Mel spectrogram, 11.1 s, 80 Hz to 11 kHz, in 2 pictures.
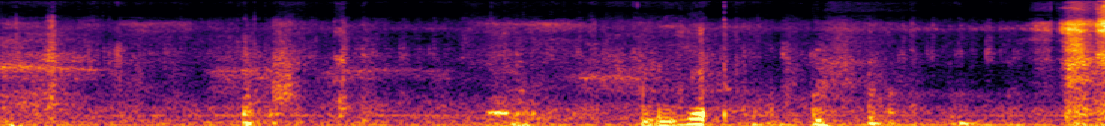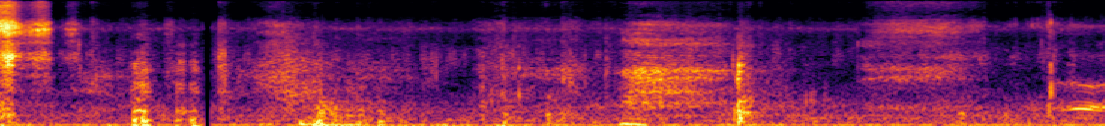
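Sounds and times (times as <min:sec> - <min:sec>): person breathing hard: 0:00.0 - 0:03.1, 0:07.9 - 0:10.6.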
